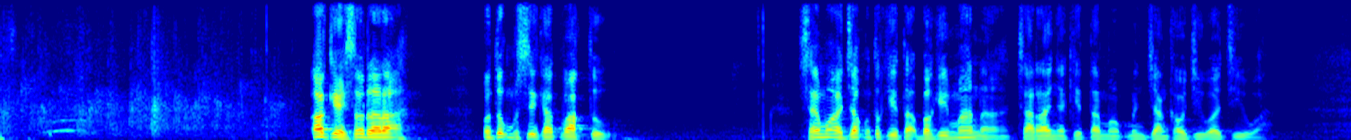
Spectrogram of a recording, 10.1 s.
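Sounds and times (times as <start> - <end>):
audience applause: 0.0 - 2.3
speech: 2.4 - 4.7, 6.0 - 9.6.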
